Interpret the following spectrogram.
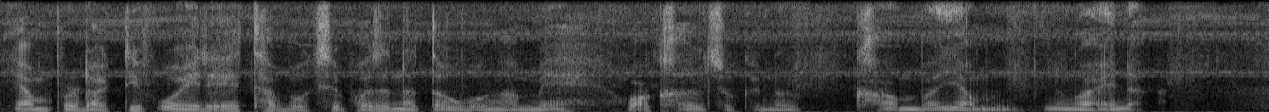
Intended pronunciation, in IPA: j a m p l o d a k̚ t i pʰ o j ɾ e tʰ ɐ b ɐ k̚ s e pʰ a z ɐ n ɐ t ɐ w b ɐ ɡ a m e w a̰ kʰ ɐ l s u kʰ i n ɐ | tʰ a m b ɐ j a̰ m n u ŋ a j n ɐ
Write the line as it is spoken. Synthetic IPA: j a m p ɾ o d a k̚ t i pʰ o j ɾ e tʰ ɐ b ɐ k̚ s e pʰ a z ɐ n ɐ t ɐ w b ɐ ŋ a m e w a̰ kʰ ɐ l s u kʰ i n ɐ | kʰ a m b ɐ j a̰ m n u ŋ a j n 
